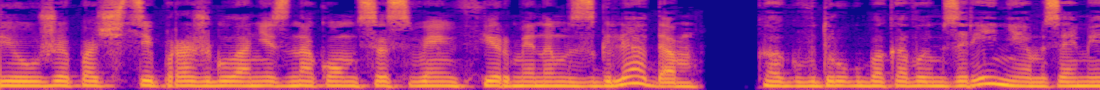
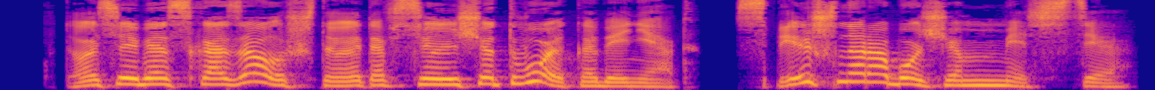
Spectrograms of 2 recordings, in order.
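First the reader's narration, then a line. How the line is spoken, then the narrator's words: Roaring retort. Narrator (Russian): взревел гном в ответ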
